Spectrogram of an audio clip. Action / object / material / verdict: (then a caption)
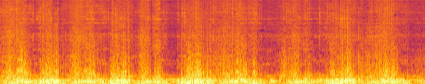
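scrape / metal mesh microphone grille / metal mesh / none. Fingertips of one hand scratch the top of a black microphone's bare, hollow metal mesh grille. The result is a dense, muffled rumbling scrape dominated by low frequencies, with irregular swells and almost no high end.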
